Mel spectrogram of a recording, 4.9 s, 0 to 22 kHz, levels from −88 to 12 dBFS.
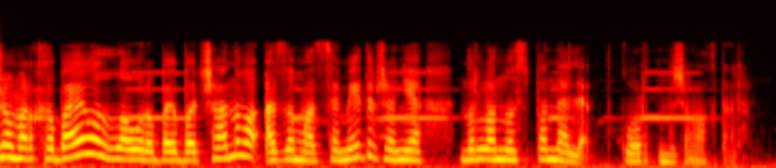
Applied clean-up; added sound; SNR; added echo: none; Wind instrument, woodwind instrument; 19 dB; none.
